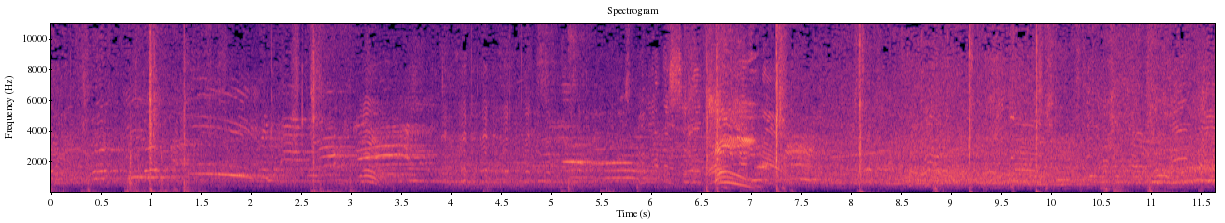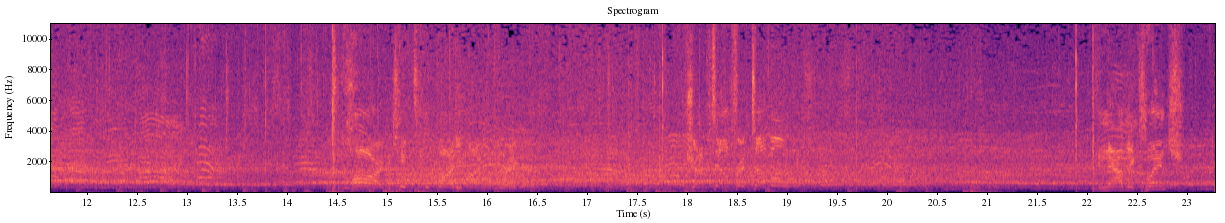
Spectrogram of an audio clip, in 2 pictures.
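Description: Punches thud against a fighter's body.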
